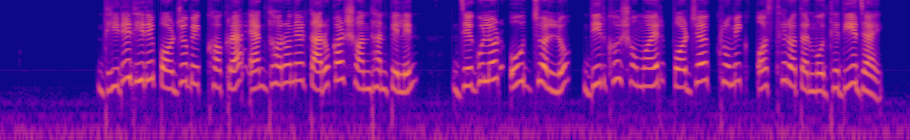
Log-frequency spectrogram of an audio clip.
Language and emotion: Bengali, neutral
